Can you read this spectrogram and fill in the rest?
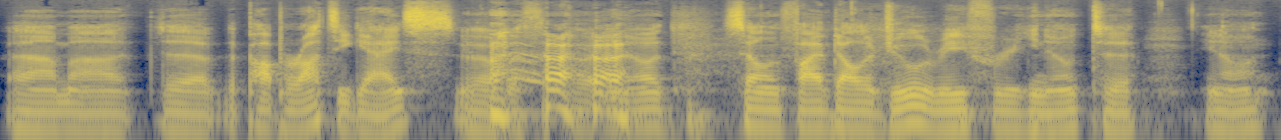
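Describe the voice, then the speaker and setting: A man's voice: a bass voice, normal speed. A middle-aged man, a doctor and businessman, talking as a podcast guest in a thoughtful, rambling way with many fillers and restarts. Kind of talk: casual conversational interview.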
